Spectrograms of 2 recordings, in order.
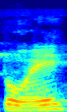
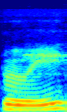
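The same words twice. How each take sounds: First: It is said the non-North American way. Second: It is said the North American way. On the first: The speaker calls it right. "I said it correctly, even though I'm from North America" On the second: The speaker calls it wrong.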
